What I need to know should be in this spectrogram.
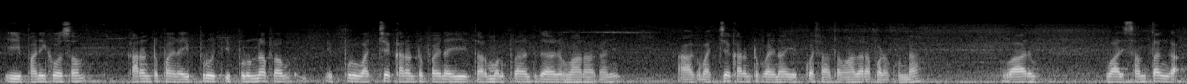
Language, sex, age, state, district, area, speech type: Telugu, male, 18-30, Telangana, Nirmal, rural, spontaneous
